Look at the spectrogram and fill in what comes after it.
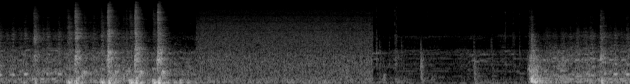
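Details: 1971 VW Beetle project engine started and running with no exhaust fitted: loud ragged chuffing bursts and open-pipe popping, a quieter stretch, then picks up again; owner unsure if it sounds good and needs the exhaust on to judge.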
